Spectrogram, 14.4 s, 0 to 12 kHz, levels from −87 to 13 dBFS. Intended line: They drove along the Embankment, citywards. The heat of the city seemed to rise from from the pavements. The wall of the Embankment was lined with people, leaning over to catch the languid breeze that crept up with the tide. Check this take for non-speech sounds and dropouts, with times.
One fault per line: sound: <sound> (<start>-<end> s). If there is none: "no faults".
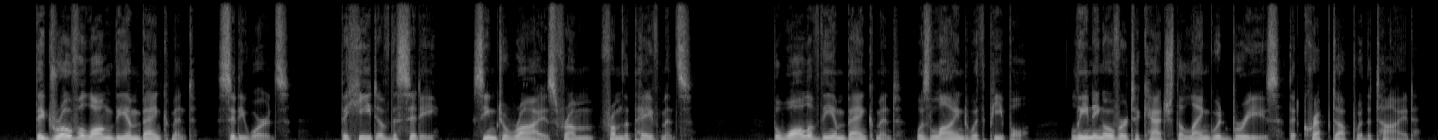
no faults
